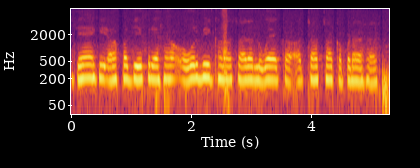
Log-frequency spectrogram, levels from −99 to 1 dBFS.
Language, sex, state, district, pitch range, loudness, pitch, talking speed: Marwari, male, Rajasthan, Churu, 185-200 Hz, -13 LUFS, 190 Hz, 170 wpm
